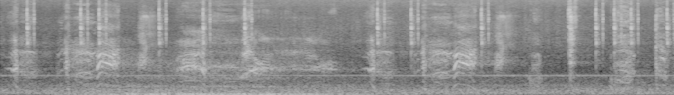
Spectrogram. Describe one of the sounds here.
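A metal ring clicks and grinds as it turns.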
